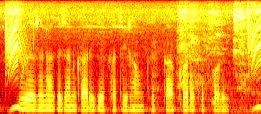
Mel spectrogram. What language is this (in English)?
Bhojpuri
